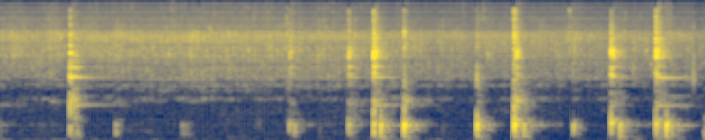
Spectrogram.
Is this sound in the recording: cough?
no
